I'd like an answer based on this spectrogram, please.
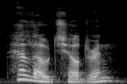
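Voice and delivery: sweet, sweet-toned voice. Narrator reading a children's story, a woman greets the class in a sweet voice. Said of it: "someone said in a sweet voice".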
